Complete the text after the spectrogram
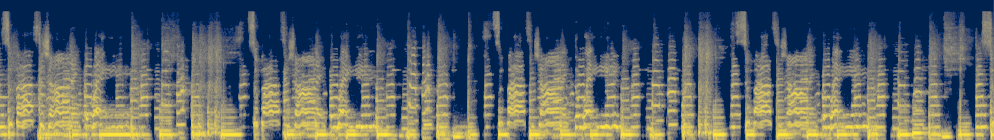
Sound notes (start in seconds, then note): none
